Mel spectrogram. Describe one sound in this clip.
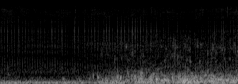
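Bubbles gurgle underwater.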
